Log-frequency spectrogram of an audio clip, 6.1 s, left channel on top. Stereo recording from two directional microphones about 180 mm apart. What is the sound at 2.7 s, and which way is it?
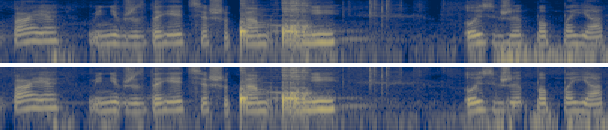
Speech, 45° right (ahead or behind).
